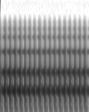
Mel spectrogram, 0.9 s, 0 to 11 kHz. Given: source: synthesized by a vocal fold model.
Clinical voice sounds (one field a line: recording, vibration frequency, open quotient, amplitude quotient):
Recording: sustained vowel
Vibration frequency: 80 Hz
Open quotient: 0.4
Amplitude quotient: 1.4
